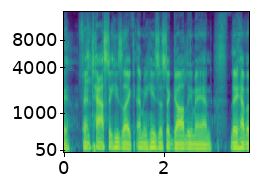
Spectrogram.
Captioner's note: laughs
